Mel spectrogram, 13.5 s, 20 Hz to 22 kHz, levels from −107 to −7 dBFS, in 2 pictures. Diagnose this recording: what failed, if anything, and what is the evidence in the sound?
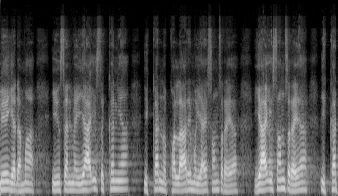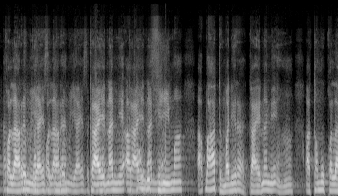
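Doubled audio track, 6.82 to 10.06 s: a copy about 5 dB quieter trails roughly 0.7 s behind, likely from a slower second capture path; the spectrogram shows shifted, abrupt-edged repeats.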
